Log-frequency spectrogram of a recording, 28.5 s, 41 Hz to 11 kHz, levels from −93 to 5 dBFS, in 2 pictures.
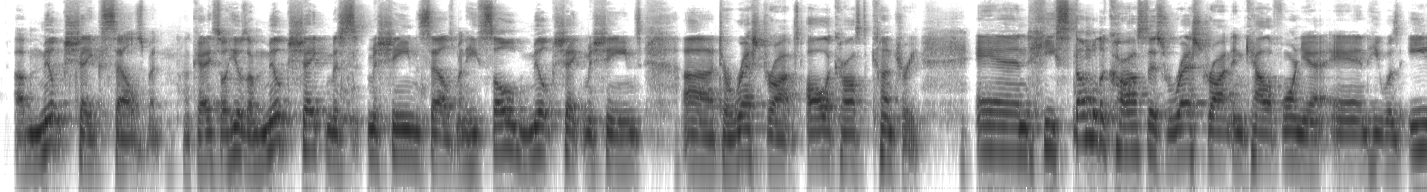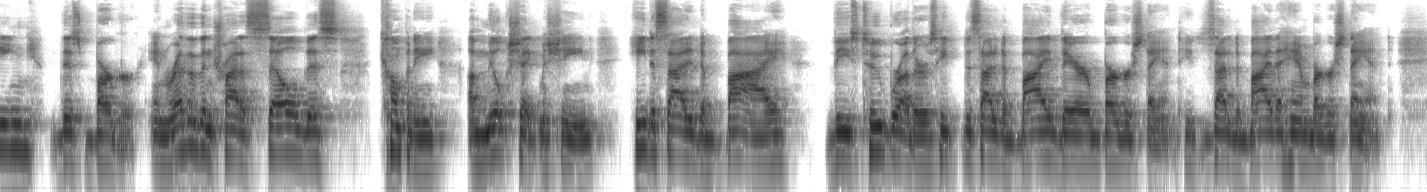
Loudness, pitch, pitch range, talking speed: -19 LUFS, 115 Hz, 110-135 Hz, 145 wpm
